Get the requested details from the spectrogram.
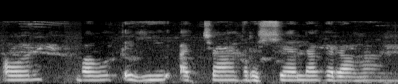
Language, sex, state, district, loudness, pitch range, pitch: Hindi, female, Haryana, Charkhi Dadri, -15 LUFS, 190-205 Hz, 200 Hz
